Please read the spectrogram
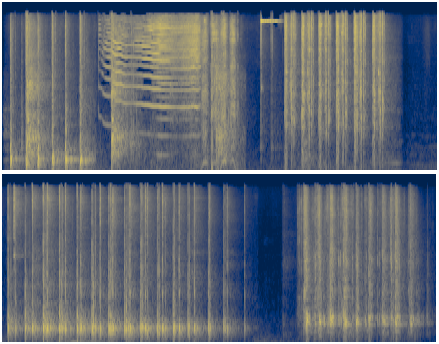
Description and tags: Soundscape LBFR serhat valentin
france, labinquenais, rennes, soundscape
